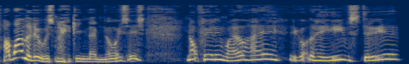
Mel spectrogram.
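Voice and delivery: high-pitched common sailor voice; chatty deckhand, pitched well up; sailor character. Acted. Sailor asks passenger about being seasick, high sailor voice.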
